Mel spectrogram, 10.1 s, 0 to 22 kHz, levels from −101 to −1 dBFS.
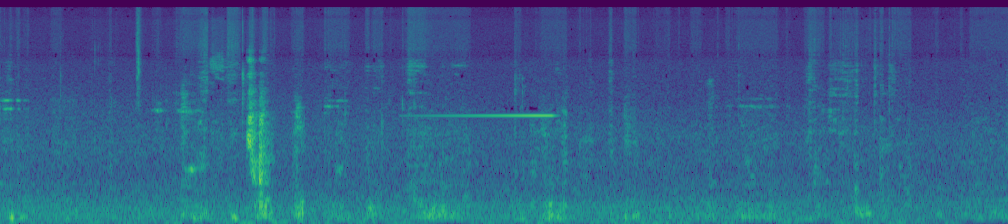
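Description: A speech recording with loudspeaker feedback squeal from 3.99 s to 5.62 s. A pure tone near 2.6 kHz swells over roughly a second and a half until it sits about 10 dB above the speech. The microphone is hearing its own loudspeaker, and the loop gain exceeds one at that frequency.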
